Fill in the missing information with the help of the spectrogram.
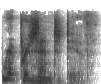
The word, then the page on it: representative: British English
